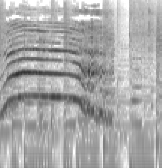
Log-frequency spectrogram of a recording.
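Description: A single high-pitched, drawn-out vocal cheer that rises quickly, holds for about a second and then falls away, over background music with a steady beat.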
